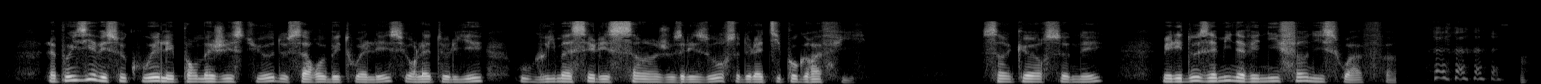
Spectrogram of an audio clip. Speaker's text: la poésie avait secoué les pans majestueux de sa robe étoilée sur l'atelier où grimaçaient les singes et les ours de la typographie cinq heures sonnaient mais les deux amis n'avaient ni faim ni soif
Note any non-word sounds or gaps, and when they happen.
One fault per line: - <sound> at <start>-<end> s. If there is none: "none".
- laugh at 14.2-15.1 s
